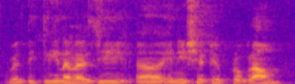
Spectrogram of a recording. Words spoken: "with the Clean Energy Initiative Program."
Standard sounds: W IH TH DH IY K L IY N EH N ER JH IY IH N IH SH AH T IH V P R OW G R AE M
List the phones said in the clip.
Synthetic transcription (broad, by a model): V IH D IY K L IY N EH L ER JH IY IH N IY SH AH T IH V P R OW G R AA M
